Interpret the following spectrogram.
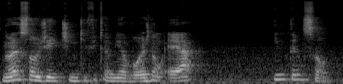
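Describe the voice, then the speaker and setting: Guy teaching leadership, repeats himself a lot, goes soft and calm, faint hiss behind. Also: on the high side, fast talker. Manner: emphatic and repetitive, often dropping to a soft calm voice. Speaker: leadership and speaking coach. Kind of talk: motivational lesson.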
